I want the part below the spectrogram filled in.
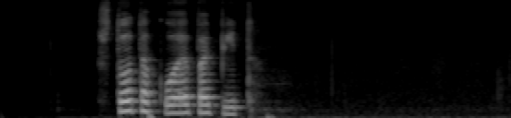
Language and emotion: Russian, neutral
